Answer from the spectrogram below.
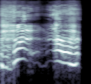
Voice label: Death, Female; Warframe; Railjack; New Loka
